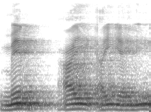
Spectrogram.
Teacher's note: بعد عین اور حمزہ آنے کی وجہ سے، من عین ہے، عین وسط حلق سے ادا کریں گے اور نرمی سے پڑھیں گے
